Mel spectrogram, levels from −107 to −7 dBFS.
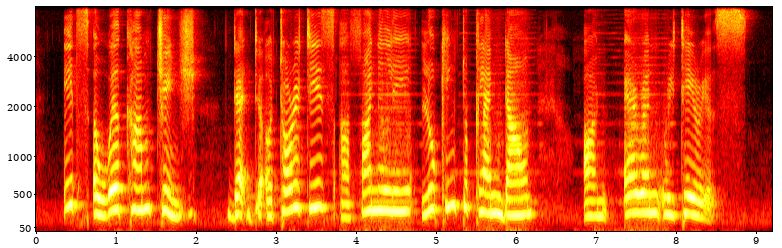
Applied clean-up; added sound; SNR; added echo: neural separator model SepFormer DNS4.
